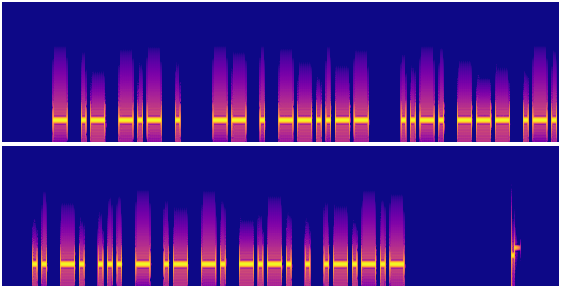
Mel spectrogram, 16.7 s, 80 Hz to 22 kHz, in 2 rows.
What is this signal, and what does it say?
Morse code, heard as a keyed tone, about 17 wpm, 700 Hz. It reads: TAKE ME, FOR INSTANCE.
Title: Sentences from Top 1000 Words - Review Part 5 - 17wpm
